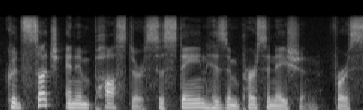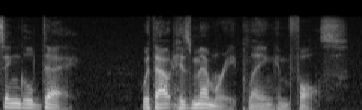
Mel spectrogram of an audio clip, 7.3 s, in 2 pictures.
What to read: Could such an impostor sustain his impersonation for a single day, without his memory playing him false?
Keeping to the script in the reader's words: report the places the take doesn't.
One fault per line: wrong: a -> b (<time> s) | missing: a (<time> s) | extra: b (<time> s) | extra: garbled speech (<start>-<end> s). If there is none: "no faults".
no faults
